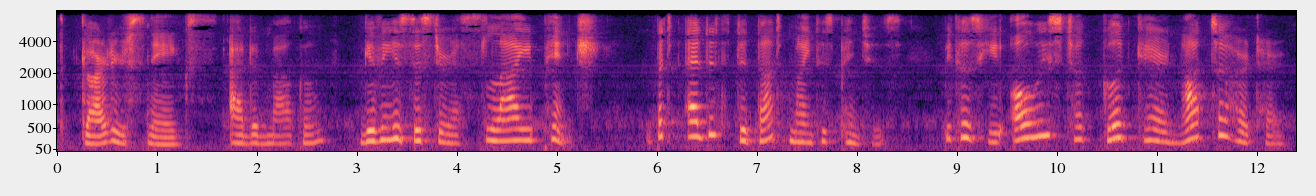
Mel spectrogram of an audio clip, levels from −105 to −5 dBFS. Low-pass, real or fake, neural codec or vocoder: 7.2 kHz; real; none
